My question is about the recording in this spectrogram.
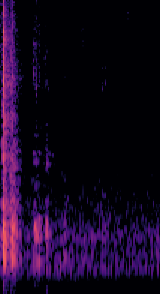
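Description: Light clicks and knocks of a circuit board being set down and seated on a TV's sheet-metal back chassis: one sharp click at the start, then a couple of fainter ones about half a second in.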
